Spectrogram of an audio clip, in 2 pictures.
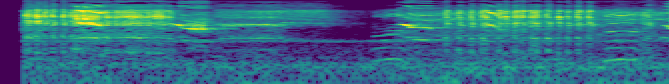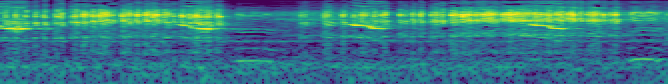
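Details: Galahs (rose-breasted cockatoos) at Alice Springs give harsh, screechy high calls in a fast, uneven chatter, overlapping one another with brief pauses between bursts.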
